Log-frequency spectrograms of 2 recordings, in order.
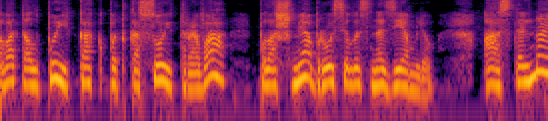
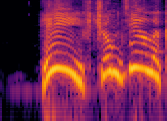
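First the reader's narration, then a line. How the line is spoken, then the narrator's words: Group shouting. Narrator (Russian): кричали они передним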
